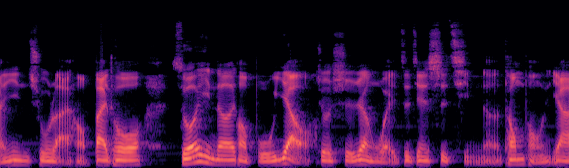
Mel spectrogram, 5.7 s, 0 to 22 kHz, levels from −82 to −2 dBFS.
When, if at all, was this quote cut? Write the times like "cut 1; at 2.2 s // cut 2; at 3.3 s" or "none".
cut 1; at 2.4 s // cut 2; at 3.2 s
